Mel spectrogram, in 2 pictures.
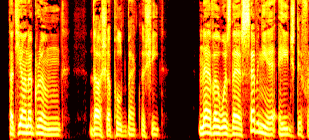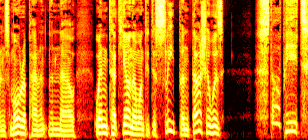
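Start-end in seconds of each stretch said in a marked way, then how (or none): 11.3-12.4 soft mutter under the breath. Tatiana, wanting to sleep, pulls the sheet back from Dasha, muttering. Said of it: "Tatiana muttered".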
